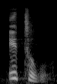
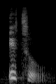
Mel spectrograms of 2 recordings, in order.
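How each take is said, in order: First: It is contracted into one short word. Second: It is contracted into one short word.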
